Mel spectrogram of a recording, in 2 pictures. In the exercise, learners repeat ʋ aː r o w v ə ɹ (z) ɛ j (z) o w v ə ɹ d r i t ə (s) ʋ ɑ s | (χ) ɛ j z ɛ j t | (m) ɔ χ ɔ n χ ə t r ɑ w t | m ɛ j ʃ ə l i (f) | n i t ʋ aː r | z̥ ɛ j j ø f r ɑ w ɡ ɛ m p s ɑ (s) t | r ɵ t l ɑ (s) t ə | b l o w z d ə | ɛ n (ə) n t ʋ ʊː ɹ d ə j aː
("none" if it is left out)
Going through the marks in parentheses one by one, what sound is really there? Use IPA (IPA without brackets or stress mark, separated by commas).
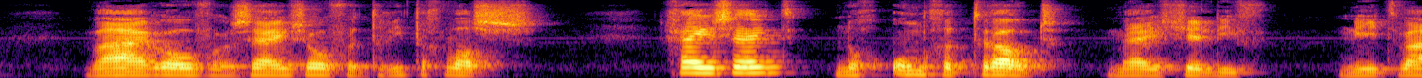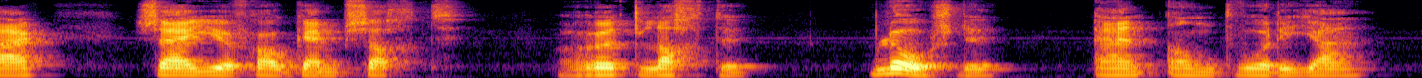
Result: z, z, χ, χ, n, f, χ, χ, ɑ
